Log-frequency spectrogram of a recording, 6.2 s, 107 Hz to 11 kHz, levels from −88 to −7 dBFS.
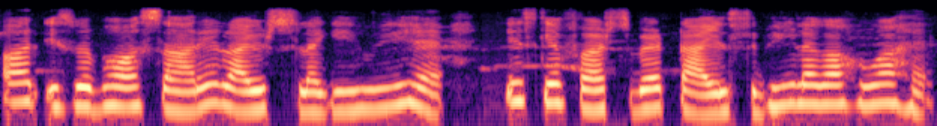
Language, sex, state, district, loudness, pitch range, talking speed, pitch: Hindi, female, Jharkhand, Deoghar, -15 LUFS, 200-245 Hz, 155 wpm, 225 Hz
